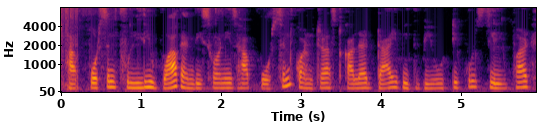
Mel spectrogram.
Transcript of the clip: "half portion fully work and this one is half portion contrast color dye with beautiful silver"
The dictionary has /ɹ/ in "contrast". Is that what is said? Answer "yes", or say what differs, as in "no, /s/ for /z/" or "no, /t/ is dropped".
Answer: yes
